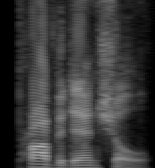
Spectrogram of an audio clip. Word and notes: providential: American English

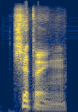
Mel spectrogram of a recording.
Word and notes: chipping: British English

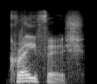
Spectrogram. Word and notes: crayfish: British English

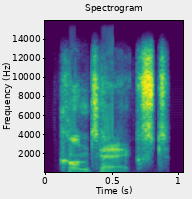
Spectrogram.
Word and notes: context: British English

